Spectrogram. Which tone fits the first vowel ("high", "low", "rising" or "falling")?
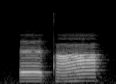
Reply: low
